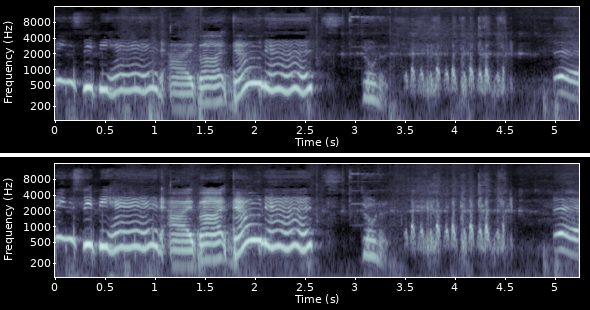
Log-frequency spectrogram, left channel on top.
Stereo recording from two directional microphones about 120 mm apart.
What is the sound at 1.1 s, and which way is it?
Speech, 35° right (ahead or behind).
